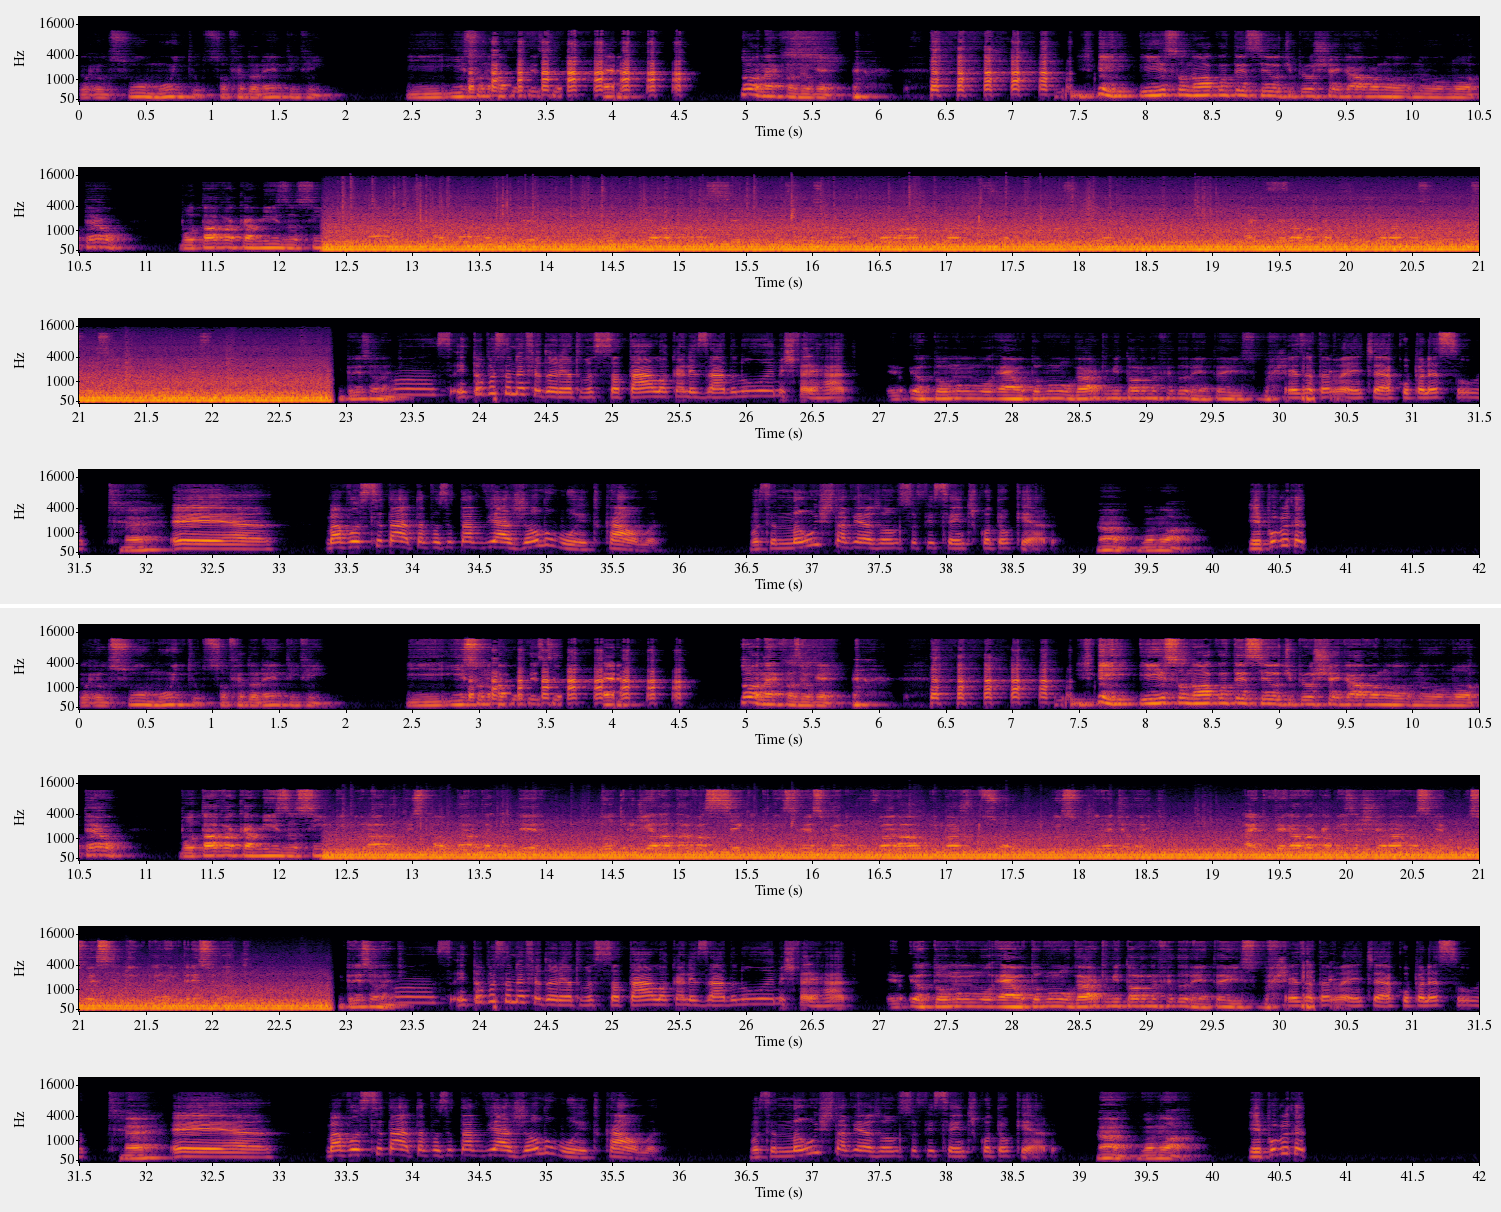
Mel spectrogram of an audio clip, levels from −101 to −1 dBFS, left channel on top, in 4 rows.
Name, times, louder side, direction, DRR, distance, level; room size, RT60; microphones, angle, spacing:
voice 1, 0.0-1.9 2.4-3.6 3.9-4.0 5.0-6.1 7.4-10.9 11.2-18.6 19.2-22.3 22.9-23.5 27.1-30.1 31.8-32.2 39.1-39.9, right 3 dB, 65° right, 6.8 m, -35 dB
voice 2, 2.9-4.6 6.4-7.4 19.6-19.8 23.3-26.8 30.0-31.9 32.2-33.0 33.4-35.8 36.5-38.8 40.3-40.7, left 2 dB, 15° left, 6.5 m, -35 dB
sound 1, 12.3-22.9, left 3 dB, 40° left, 0.6 m, -25 dB
head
